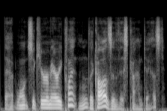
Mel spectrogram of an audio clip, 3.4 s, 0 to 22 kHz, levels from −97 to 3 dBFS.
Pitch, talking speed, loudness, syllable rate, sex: 110 Hz, 180 wpm, -19 LUFS, 5.1 syllables/s, male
